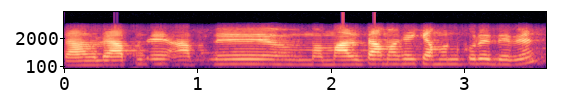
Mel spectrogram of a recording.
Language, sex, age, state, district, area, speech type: Bengali, female, 45-60, West Bengal, Paschim Bardhaman, urban, conversation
